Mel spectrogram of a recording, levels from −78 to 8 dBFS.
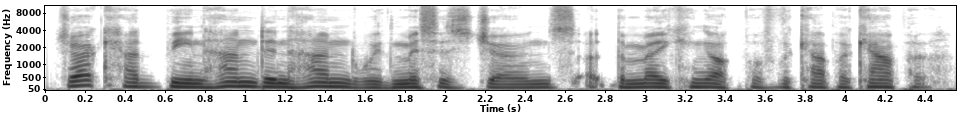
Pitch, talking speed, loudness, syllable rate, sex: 135 Hz, 225 wpm, -16 LUFS, 4.8 syllables/s, male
